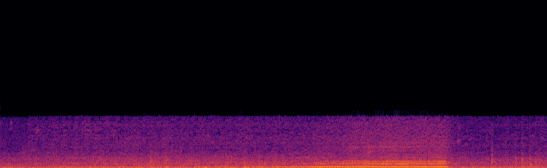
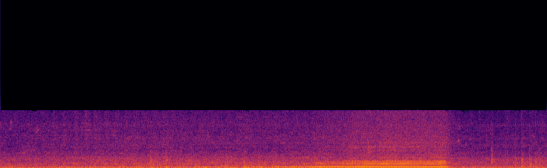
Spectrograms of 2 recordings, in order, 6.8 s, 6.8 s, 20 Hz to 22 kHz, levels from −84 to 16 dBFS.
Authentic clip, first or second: second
